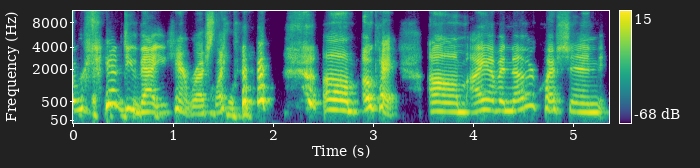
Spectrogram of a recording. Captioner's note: laughs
